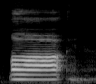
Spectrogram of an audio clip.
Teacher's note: Jadi ketika mengucapkannya pangkal lidah bertemu dengan langit-langit mulut. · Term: huruf q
